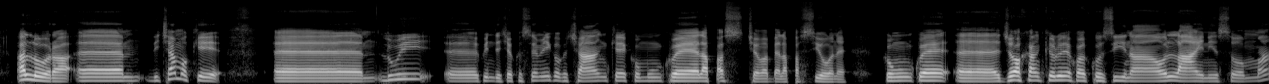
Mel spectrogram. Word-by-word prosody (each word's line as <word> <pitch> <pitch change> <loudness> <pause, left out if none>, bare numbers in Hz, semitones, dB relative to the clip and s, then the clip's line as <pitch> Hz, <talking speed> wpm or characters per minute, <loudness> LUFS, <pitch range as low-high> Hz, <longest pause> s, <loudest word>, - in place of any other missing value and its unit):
Allora, 175 -10 +5
ehm, 170 0 +2
diciamo 215 +8 -3
che, 190 - -2 0.5
ehm, 145 0 +2
lui, 245 - -5
ehm 150 -1 -4
quindi 160 -2 -7
c’è 155 +2 -5
questo 165 +4 -10
mio 180 - -7
amico 190 0 -5
che 165 - -9
c’ha 155 0 0
anche, 175 +1 -3
comunque, 165 -1 +2
la 155 0 +4
pas 160 - -5
cioè - - -6
vabbè 135 -1 -4
la 130 0 -4
passione, 130 -3 -5 0.3
comunque 175 +1 +2
ehm, 145 -1 +2
gioca 195 +6 +4
anche 185 +1 -2
lui 195 0 +3
a 190 - -2
qualcosina 160 -3 -2
online 155 -3 +1
insomma; 150 +6 -8
165 Hz, 145 wpm, -22 LUFS, 150-180 Hz, 0.5 s, Allora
